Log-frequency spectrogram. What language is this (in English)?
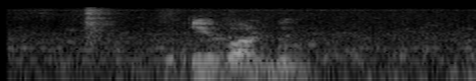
Urdu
